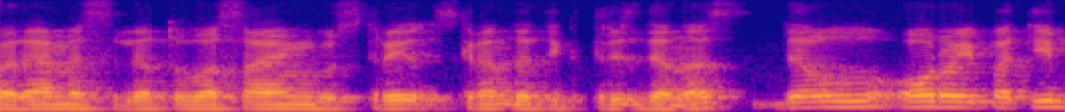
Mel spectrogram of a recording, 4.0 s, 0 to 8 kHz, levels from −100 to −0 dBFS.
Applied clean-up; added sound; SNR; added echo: none; none; none; none.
